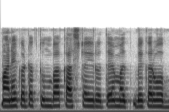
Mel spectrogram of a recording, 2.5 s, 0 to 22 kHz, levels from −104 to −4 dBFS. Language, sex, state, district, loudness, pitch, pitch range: Kannada, female, Karnataka, Chamarajanagar, -16 LUFS, 215 Hz, 210-230 Hz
